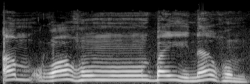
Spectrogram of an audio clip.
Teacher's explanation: امرہم میں میم ساکن ہے، میم ساکن کے بعد با آ رہا ہے، تو میم ساکن کو غنّے کے ساتھ پڑھیں گے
